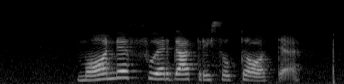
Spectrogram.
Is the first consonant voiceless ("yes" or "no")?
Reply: no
